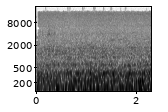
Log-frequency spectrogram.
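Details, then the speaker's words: Maruti Suzuki Swift K-series with check engine light: low rpm, uneven stumbling idle, steering shaking, misfiring and sometimes stalling; current code P0102 air flow meter circuit input low, history cam position sensor code. "जैसा कि देख सकते हैं स्टीयरिंग भी हिल रहा है, गाड़ी मिसिंग कर रही है"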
